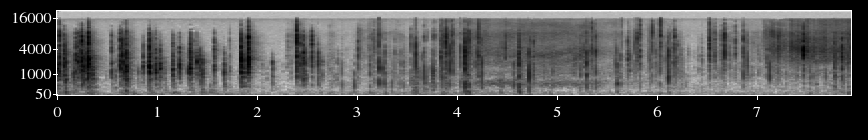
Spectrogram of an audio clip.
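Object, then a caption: Thin paper magazine pages. Fingertips and nails rub and turn the damp, wavy pages of an open, water-sprayed thin paper magazine. The result is a quiet, dense run of bright, dry crinkling and crackling ticks with almost no low end and no ring.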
